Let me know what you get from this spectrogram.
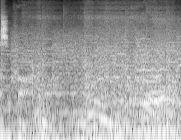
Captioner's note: engine revs up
